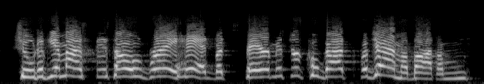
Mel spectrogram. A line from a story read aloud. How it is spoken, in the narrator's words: I hollered back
